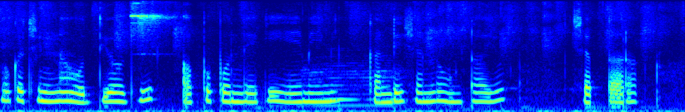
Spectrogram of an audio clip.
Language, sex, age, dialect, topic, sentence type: Telugu, female, 25-30, Southern, banking, question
